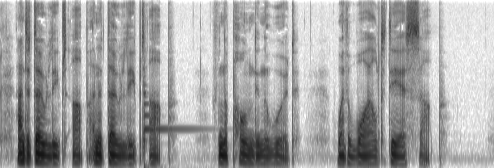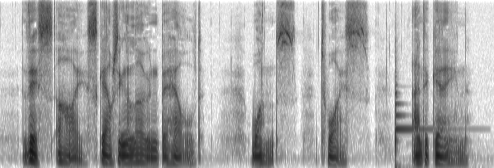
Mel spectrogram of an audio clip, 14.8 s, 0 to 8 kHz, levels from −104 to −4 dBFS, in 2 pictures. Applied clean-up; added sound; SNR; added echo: none; Tabla; 14 dB; none.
